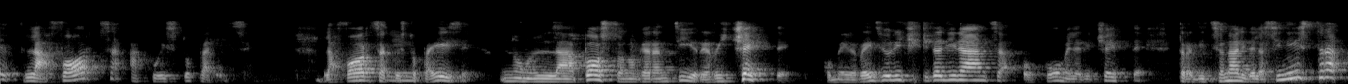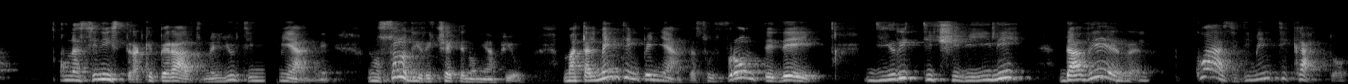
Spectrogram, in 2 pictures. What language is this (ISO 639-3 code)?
ita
